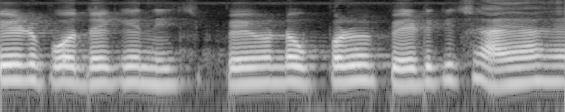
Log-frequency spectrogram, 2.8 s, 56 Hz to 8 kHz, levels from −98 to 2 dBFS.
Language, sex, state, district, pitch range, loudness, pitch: Hindi, female, Haryana, Rohtak, 200-220 Hz, -15 LUFS, 210 Hz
